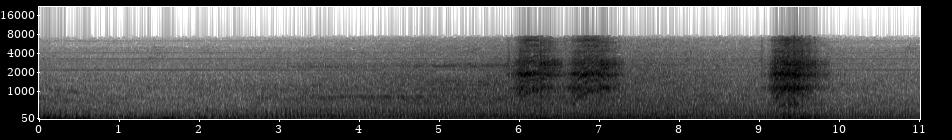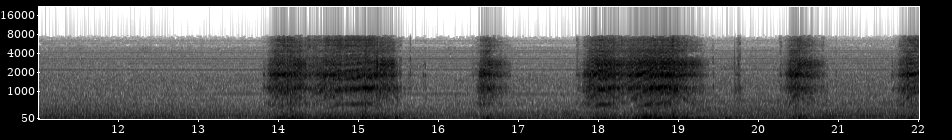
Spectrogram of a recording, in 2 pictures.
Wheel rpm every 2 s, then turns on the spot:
0, 0, 0, 30, 20, 10, 0, 80, 10, 60, 0.
none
